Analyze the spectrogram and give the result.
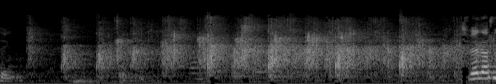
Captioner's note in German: Beifall BÜNDNIS 90/DIE GRÜNEN und vereinzelt CDU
